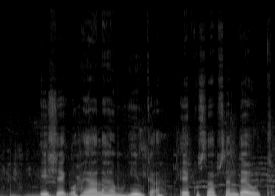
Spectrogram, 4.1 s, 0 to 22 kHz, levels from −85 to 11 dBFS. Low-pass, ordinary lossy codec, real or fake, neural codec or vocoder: none; none; real; none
